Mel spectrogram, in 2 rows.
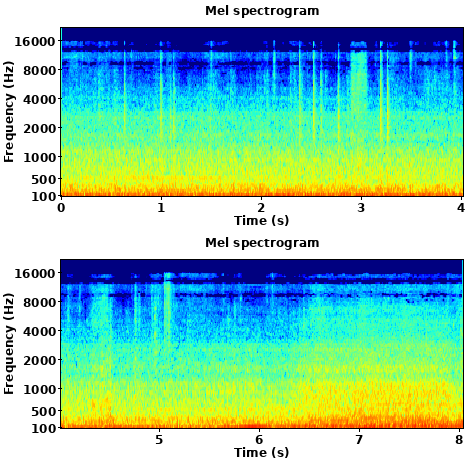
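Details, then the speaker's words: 1995 Dodge Ram 3500 dually 4x4 with a 12-valve 5.9 Cummins and 45k miles, braking hard to a stop on a test drive: only diesel and tyre rumble, with no squeak, clunk or pop and no pull. Pedal is firm; brakes are normal. "truck to a stop no problems stepping on the brakes hard doesn't cause the truck to pull to the side there's no clunks there's no pops the brakes don't even squeak or make any noise at all"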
